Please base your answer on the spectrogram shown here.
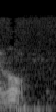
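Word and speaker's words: rho: এটাকে বলে রো, এটাকে রো বলে, রো। আমি যেভাবে আমরা প্রোনাউন্স করব সেভাবে লিখতেছি, আর ও ই, এটার উচ্চারণ রো।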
